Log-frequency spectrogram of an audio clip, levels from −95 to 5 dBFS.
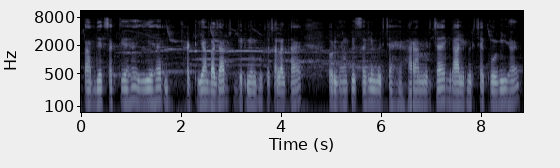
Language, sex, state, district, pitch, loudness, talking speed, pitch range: Hindi, male, Bihar, Supaul, 115 Hz, -40 LUFS, 190 wpm, 110-120 Hz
